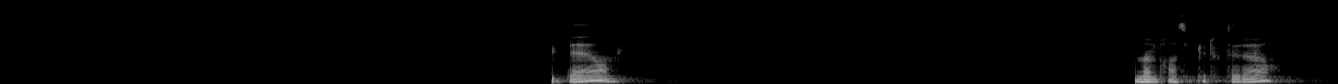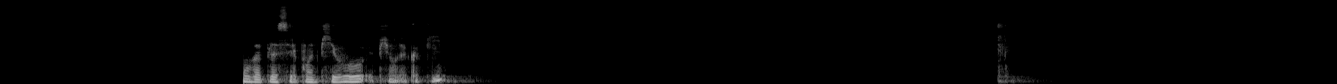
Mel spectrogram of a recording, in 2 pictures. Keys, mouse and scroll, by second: 0.2 middle click, 1.8 alt+middle click, 2.6-4.8 c, 5.0 middle click, 5.0 c, 5.2 middle click, 5.4 middle click, 5.7 middle click, 5.9-6.3 scroll, 6.5 alt+scroll, 7.4 alt+right click, 9.7 right click, 10.1 click, 11.8 click, 12.9 alt+click, 14.3 Insert, 18.4-21.9 v, 22.3 v, 22.5 click, 22.5 v, 22.7 v, 26.1 alt+click.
